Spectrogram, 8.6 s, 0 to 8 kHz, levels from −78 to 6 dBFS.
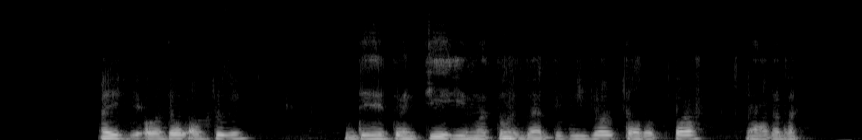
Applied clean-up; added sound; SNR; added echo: neural mask model DeepFilterNet 3.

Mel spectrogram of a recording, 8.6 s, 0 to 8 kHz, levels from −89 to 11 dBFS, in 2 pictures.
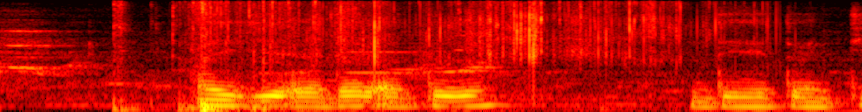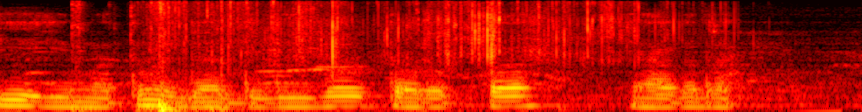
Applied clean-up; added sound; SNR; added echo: none; Crumpling, crinkling / Crushing; 5 dB; reverberation time 0.2 s.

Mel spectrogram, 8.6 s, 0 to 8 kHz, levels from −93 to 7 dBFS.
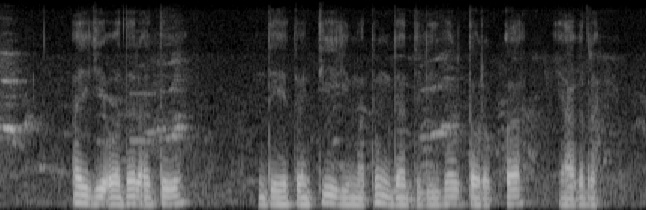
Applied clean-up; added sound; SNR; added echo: none; none; none; none.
